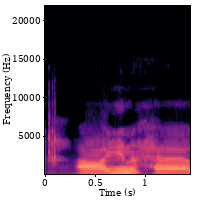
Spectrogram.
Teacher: 2 নম্বর মাখরাজ হলকের মধ্যখান হইতে আইন হা উচ্চারিত হয়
